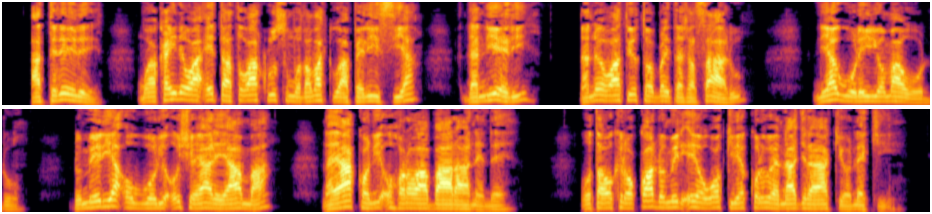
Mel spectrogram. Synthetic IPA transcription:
ateɾeːɾe | mwakainewaʔetatowakɾusumoðamakiwapɛɾisia | daniɛɾi | nanewɛwatwetwɔbaitaʃ̬asaɾu | neaɣwoɾeiɾiɔmaoːdo | domeɾiaʔoɣwoɾiɔʔoɕjɔjaɾejama | najakɔniɛʔoɦɔɾɔwabaːɾanɛnɛ | motaokeɾwɔkwadomeɾiejɔɣɔkiɾɛkoɾewɛnad͡ʑɛɾajakeɔnɛkḭ

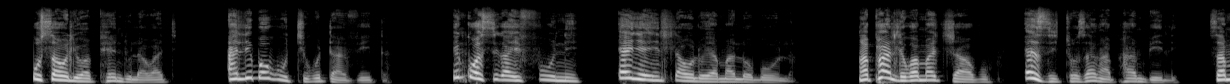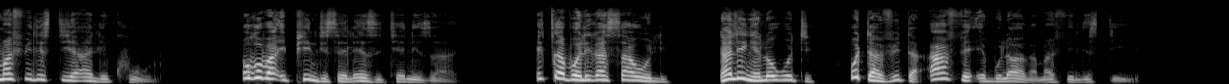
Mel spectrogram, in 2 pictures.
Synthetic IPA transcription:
usawuliwapʰendʱulawaːtʰi̥ | aliβɔɣutʰiɣud̥ʱaviːd̥ʱa | iŋkʼosiɣajifuni | ɛɲɛinɬawulɔjamalɔβɔːla | ŋapʰand͡ɮʱɛɣwamad̥ʒ̥ʱaβu | ezitʰɔzaŋapʰambʱili | samafilistʼijaːlikʰṵːlu | uɣuβaipʰindʱisɛlɛezitʰeniza̰ːjɔ | iǀɛβɔliɣasawuli | laliŋɛloɣutʰi | ud̥ʱavid̥ʱaʔafɛʔeβulawaŋamafilistʼḭːja

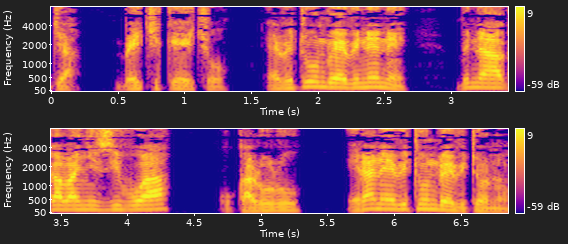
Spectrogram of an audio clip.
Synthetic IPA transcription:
a̰ | βe̞cike̞ːco̞̰ | eβituːndue̞ːβine̞ne̞ | βinaːɡaβaɲiziβwa | kukalulu | e̞ɾane̞ːβituːndwe̞ːβito̞no̞̰

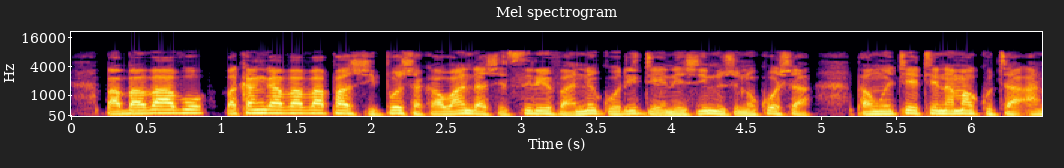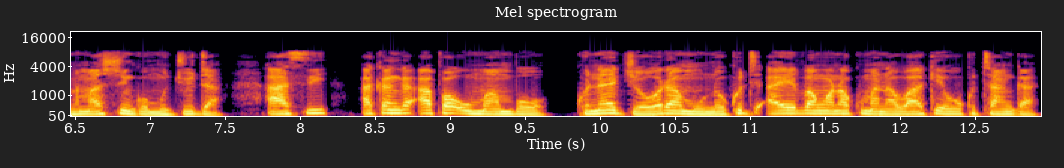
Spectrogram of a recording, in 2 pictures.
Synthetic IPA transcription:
ɓaɓaʋaʋo̞ʋakaŋɡaʋaʋapaʐipo̞ʐakawandaʐe̞siɾivʱane̞ɡʱo̞ɾidʱe̞ne̞ʐin̤uʐino̞ko̞ʃapamwe̞t͡ʃe̞te̞namaɡʱutaʔanamaʂiŋɡo̞mud͡ʒuːdʱaː | si | akaŋɡaʔapaumambo̞kunad͡ʒe̞ɦo̞ɾamuno̞kut̬iʔaiʋamwanako̞manawake̞wo̞kutaːŋɡa

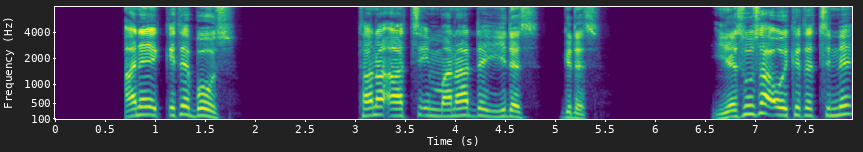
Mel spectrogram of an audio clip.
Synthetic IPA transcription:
ʔɐnɛːkʼːɪt̪ɛbo̞ːs | t̪ɐnɐʔaːt͡sːɪɪmːɐnaːd̪ːɛjɪd̪ɛs | ɡɪd̪ɛs | jɛs̬uːs̬ɐɔjkːɛt̪ɛt͡sːɪnːɛ

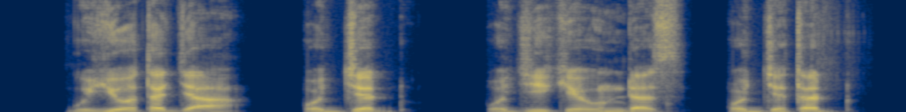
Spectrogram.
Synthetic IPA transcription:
ɡʊjːo̞ːt̪ɐd͡ʒɐʔɐ̰ | hɔd͡ʒːɛᶑːʊ̥ | wɔd͡ʒiːkeːhʊnd̪ɐs | hɔd͡ʒːɛt̪ɐᶑːʊ̥

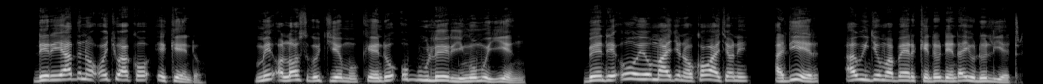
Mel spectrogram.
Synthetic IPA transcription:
dɪɾjad̪nɔʔɔt͡ʃwakɔʔekendo̰ | mɪʔɔlɔsɡot͡ʃjemokendoʔobuleɾiŋomojḛŋ | bendeʔoojomad͡ʒnɔkɔwat͡ʃɔnɪ | adjeɾ | awiɲd͡ʒomabɛrkendodendajʊdoljḛt

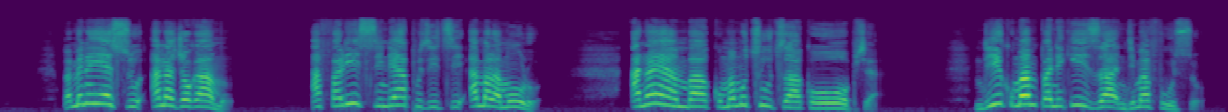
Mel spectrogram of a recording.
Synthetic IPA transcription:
pamɛnɛjɛsuanat͡ʃɔkaːmɔ̰ | afalisindiapʰuzit͡siʔamalamuːlɔ̰ | anajambakumamut͡sʰut͡sakɔwɔːpʰja̰ | ndikumam̩panikizandimafuːsɔ̰

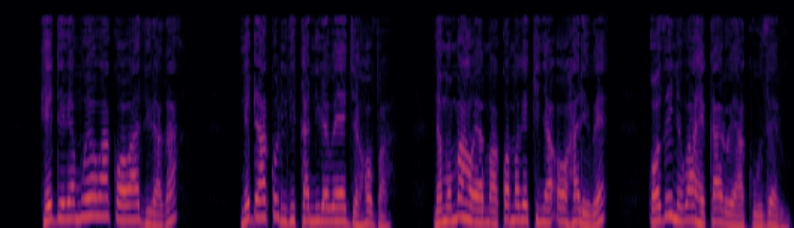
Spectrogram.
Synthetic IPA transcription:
heːdeɾeamwɛjɔwakɔwawaðiɾaɣa | nedakoɾiɾikaniɾɛwɛd͡ʒɛɦɔva | namɔmaɦɔjamakwamaɣekiɲaʔɔɦaɾewɛ | ɔðɛinewaɦɛkaɾojakuːðɛɾu

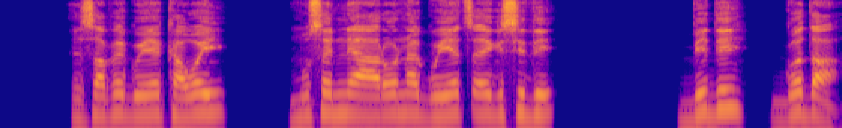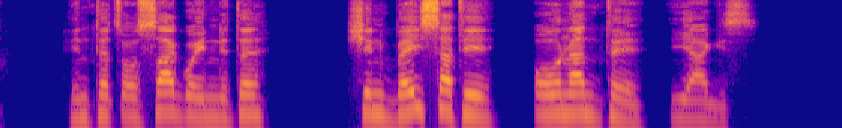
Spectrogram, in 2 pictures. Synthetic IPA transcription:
hɛsɐfɛɡʊjɛkɐwɔj | mʊsɛnːɛaːɾo̞ːnɐɡʊjɛt͡sʼe̞ːɡɪsɪd̪ɪ | bɪd̪ɪɡɔd̪aː | hɪnt̪ːɛt͡sʼo̞ːsːaːɡɔjnːɪt̪ɛ | ʃɪnbɛjsːɐt̪ɪ | o̞ːnɐnt̪ːeːjaːɡɪs

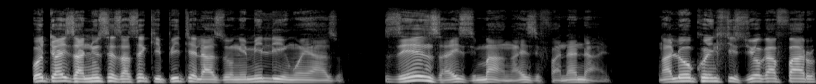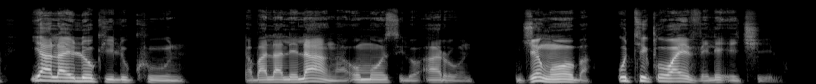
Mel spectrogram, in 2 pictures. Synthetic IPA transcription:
ɣɔd̥ʱwaizanusɛzaseɡ̥ʱib̥ʱitʰʼɛlazɔŋemiliŋɔjazɔ | zɛnd͡zʱaizimaŋaezifanana̰ːjɔ | ŋalɔkʰɔinɬizijɔɣafaɾɔ | ijalajɛlokʰujilukʰuːni | ɣaβalalɛlaŋaʔɔmosilɔʔaɾoni | nd͡ʒʱɛŋɔβa | utʰiǁɔwajɛvɛlɛʔet͡ʃʼḭːlwɔ

